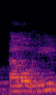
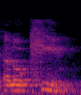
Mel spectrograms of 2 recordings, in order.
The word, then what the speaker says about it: Elohim: say let's say God like in Hebrew Elohim they'll say enoki you don't deliberately mispronounced it at the time of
